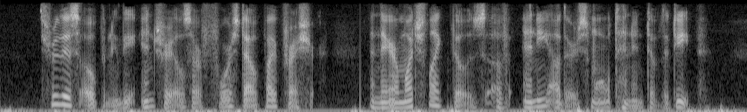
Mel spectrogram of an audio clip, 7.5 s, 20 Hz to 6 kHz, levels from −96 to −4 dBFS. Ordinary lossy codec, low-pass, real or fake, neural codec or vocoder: MP3, 48 kbps; 5.4 kHz; real; none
